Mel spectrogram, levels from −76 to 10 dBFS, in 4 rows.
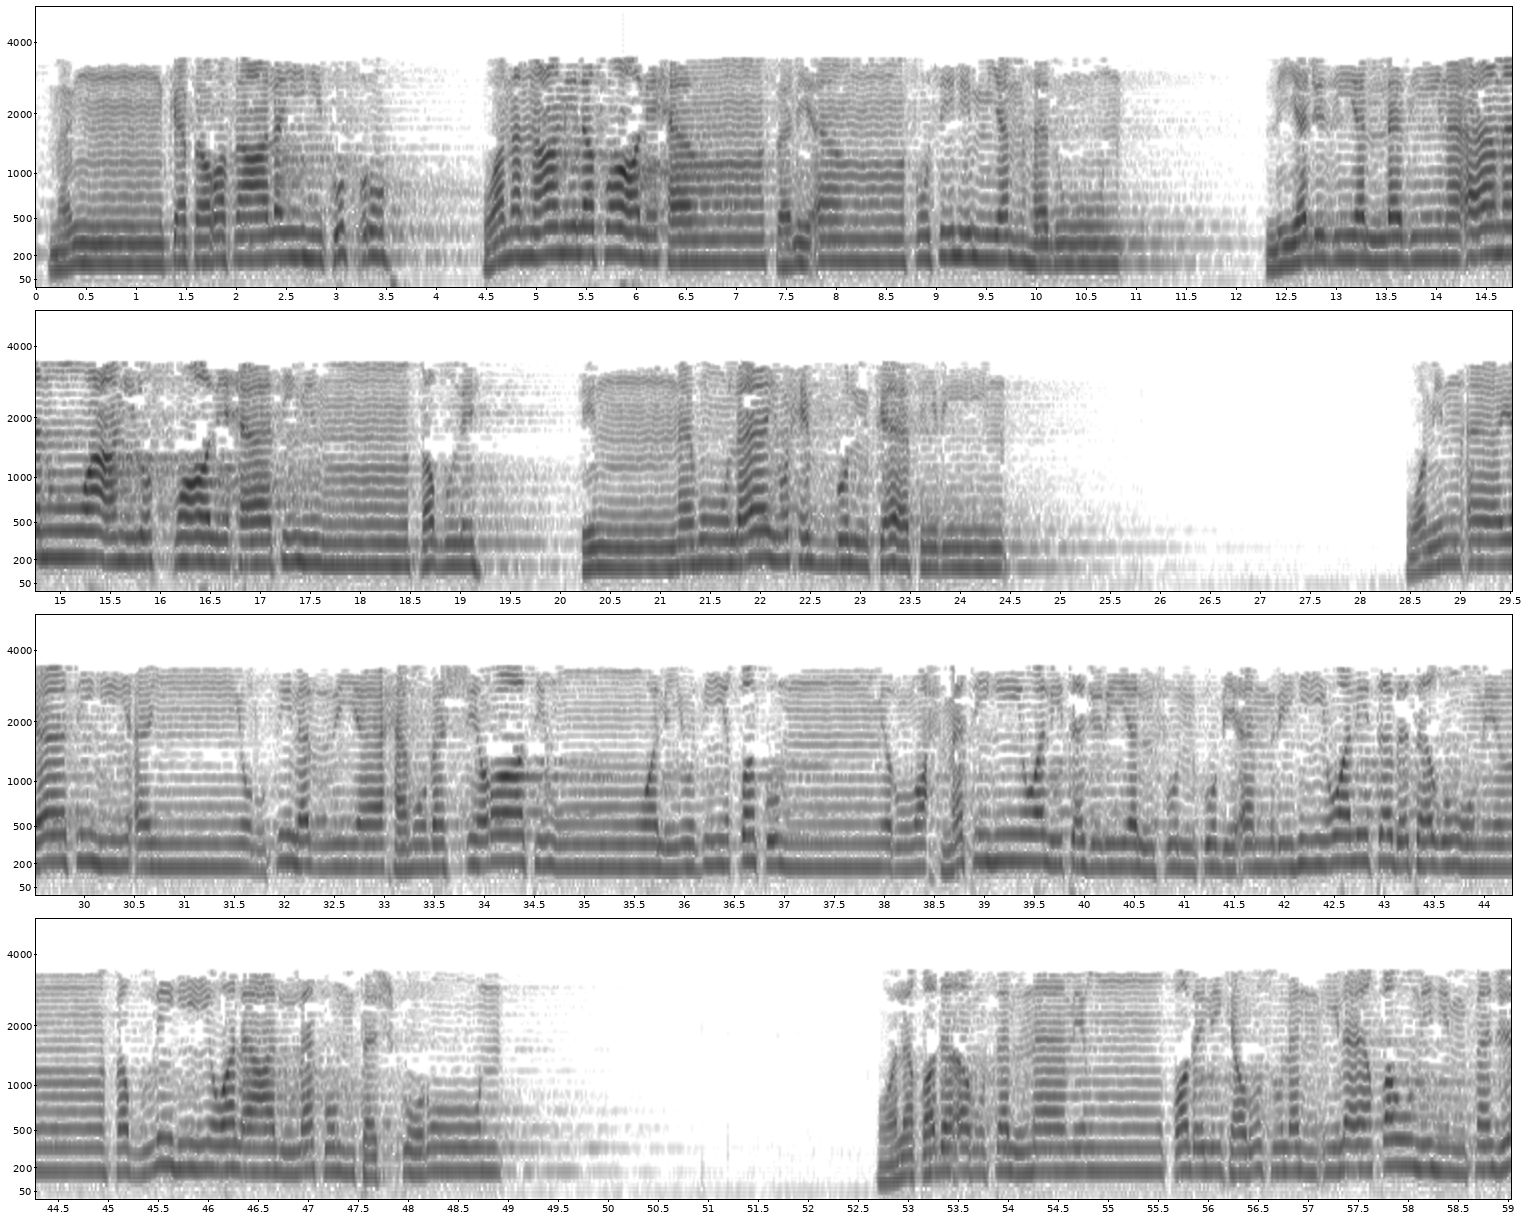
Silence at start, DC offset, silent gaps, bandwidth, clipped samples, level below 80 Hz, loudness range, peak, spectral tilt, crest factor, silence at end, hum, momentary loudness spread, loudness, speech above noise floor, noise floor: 0.1 s; under 0.1%; none; 3.6 kHz; under 0.1%; -58 dBFS; 9 LU; 0 dBFS; -10.5 dB/octave; 18 dB; 0 s; none; 11 LU; -18 LUFS; 48 dB; -66 dBFS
